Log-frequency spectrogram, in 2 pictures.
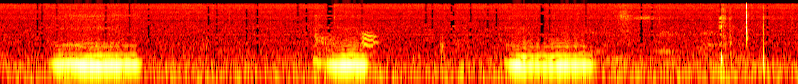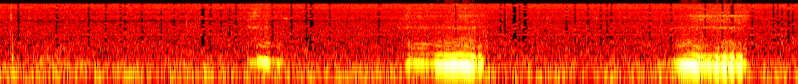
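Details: Snoring in a sleeping albino cat: soft, hummed, squeaky snores at irregular intervals, roughly every two to three seconds, over steady room hiss.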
